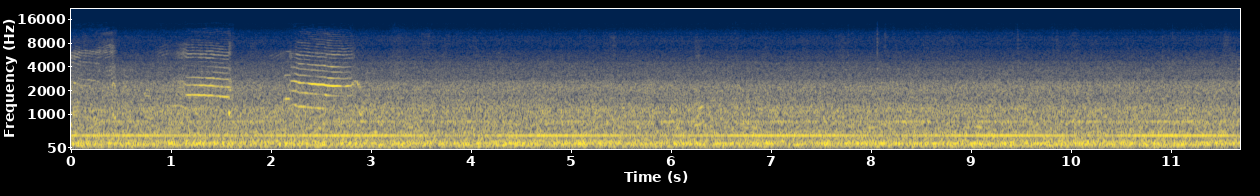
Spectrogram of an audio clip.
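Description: Steady cabin noise of an Airbus A320 in flight: an even rushing hiss with a constant hum. A cat meows twice, a wavering high cry about a second in and again at about two and a half seconds.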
